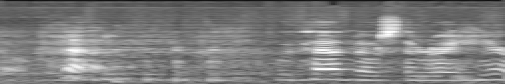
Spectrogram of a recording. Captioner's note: some people laugh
